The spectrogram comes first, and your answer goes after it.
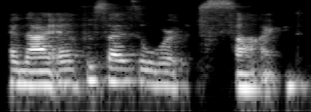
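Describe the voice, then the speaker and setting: Lady talking through slides at a bootcamp, lowish voice, bit of hiss behind, lots of ums and right?. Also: fairly even intonation, normal speed. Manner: frequent fillers and restarts, repeats words while searching; ends points with a questioning "right?". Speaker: workshop speaker. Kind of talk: presentation to a bootcamp. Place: online talk.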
